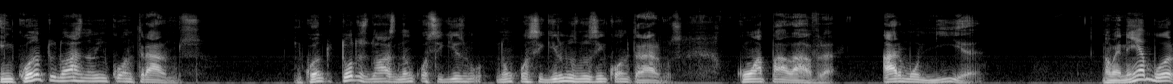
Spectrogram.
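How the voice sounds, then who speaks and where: A man's medium-pitched voice with lively intonation, very slow and broken by long, frequent pauses. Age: 50s. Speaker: Umbanda spiritual teacher. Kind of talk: religious talk to camera. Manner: halting.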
